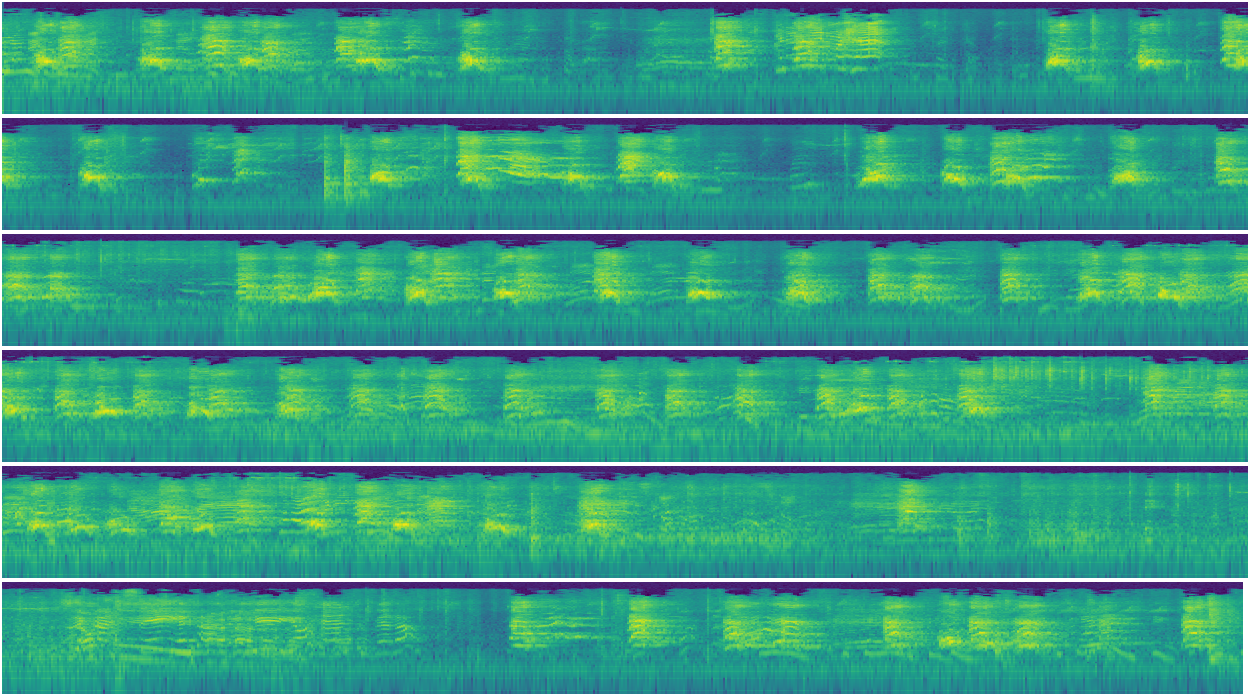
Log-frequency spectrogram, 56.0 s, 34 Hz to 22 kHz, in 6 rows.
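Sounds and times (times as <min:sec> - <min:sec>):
dog barking sharply: 0:00.2 - 0:03.8, 0:05.3 - 0:06.4, 0:07.8 - 0:11.4, 0:12.0 - 0:14.6, 0:15.7 - 0:19.3, 0:20.4 - 0:35.6, 0:36.6 - 0:42.1, 0:44.1 - 0:44.5, 0:50.5 - 0:56.0.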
